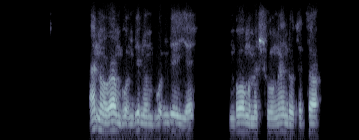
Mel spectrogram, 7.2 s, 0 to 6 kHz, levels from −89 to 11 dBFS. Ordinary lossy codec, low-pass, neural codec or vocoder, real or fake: Opus, 16 kbps; 5.4 kHz; none; real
